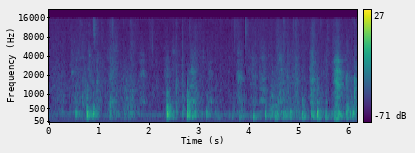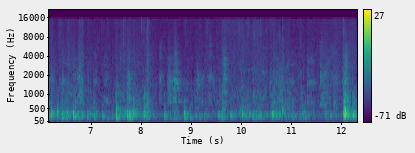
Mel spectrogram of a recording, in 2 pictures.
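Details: Play-wrestling between a schnauzer and an Italian greyhound inside a small room: steady low panting and throaty growling in rapid overlapping bursts, a thin whine threading through, and a sharp knock at the close.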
